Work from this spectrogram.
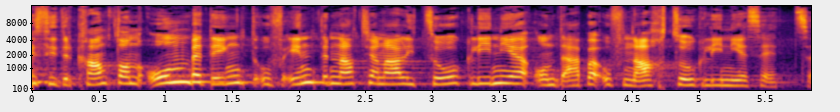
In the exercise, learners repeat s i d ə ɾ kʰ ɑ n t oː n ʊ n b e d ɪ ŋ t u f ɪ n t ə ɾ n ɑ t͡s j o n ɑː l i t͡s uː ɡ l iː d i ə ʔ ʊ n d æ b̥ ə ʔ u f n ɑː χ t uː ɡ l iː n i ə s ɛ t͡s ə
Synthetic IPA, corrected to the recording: s i d ə ɾ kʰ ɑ n t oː n ʊ n b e d ɪ ŋ t u f ɪ n t ə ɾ n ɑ t͡s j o n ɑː l i t͡s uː ɡ l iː n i ə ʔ ʊ n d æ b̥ ə ʔ u f n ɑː χ t͡s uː ɡ l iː n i ə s ɛ t͡s ə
